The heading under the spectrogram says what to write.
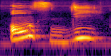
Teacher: But change that to on se dit, where the D voices the S into a Z type sound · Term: regressive voicing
